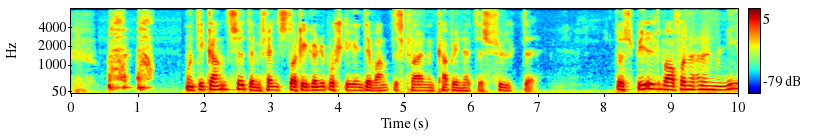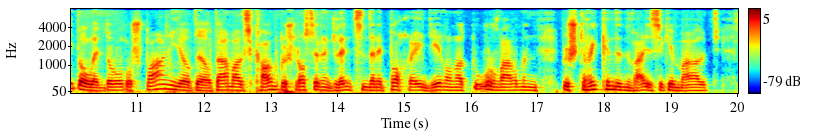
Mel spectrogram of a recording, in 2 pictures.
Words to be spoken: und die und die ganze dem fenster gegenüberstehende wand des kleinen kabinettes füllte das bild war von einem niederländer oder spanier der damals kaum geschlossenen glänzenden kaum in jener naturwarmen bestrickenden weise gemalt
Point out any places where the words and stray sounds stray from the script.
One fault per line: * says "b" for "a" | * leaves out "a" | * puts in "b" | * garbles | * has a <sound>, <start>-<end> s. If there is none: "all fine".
* has a cough, 0.5-1.3 s
* leaves out "und die"
* says "epoche" for "kaum"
